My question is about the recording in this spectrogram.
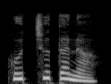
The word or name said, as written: ಹುಚ್ಚುತನ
